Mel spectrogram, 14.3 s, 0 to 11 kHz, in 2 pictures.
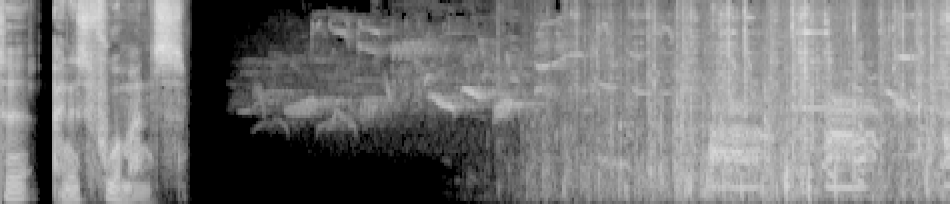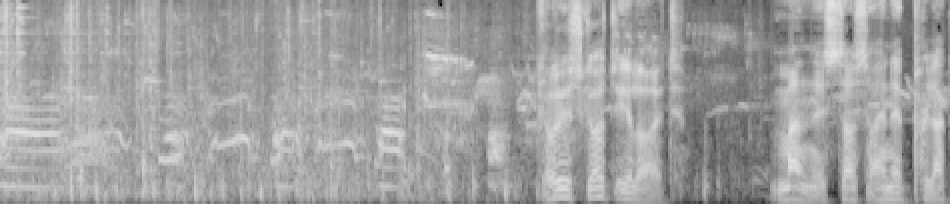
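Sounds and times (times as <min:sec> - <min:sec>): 
speech: 0:00.0 - 0:01.4, 0:10.1 - 0:14.2
tired donkey hooves clip-clopping on a historic trade route in poor weather: 0:03.8 - 0:13.8
voices murmuring: 0:04.0 - 0:14.2.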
